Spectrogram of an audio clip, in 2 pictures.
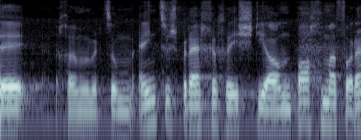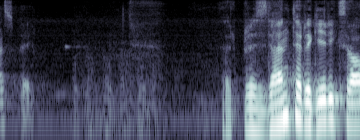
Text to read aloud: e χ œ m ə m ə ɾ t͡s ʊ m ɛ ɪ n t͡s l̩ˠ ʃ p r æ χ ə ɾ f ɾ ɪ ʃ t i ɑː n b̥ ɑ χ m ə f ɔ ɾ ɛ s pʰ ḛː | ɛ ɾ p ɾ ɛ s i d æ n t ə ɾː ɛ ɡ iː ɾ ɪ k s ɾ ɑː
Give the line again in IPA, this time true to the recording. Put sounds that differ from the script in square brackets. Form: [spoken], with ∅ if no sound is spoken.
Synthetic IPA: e χ œ m ə m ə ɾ t͡s ʊ m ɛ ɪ n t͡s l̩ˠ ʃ p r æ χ ə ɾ [χ] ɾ ɪ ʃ t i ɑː n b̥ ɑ χ m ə f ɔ ɾ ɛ s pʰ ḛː | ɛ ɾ p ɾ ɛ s i d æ n t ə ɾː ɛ ɡ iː ɾ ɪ k s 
